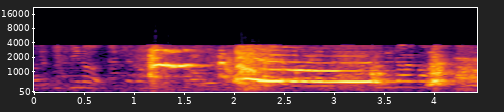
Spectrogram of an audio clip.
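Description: A dog howling: a short, high cry about a second in, then a longer, louder cry that drops in pitch and holds steady.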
